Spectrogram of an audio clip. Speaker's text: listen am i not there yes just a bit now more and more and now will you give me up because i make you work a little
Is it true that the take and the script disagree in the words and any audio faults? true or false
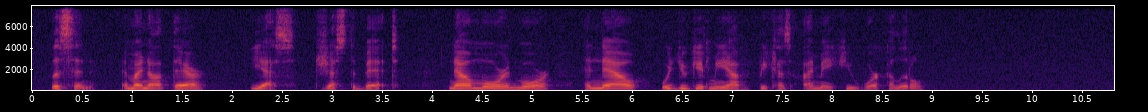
false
